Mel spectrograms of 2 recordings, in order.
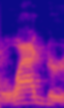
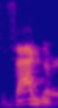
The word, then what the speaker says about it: Wagner: It looks like Wagner to me, but it's Wagner is how it seems to be pronounced in Russian.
